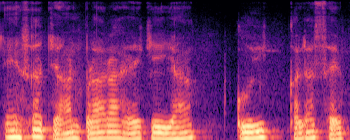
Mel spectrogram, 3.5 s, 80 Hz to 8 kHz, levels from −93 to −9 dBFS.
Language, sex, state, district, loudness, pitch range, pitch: Hindi, male, Madhya Pradesh, Bhopal, -15 LUFS, 115-135 Hz, 125 Hz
